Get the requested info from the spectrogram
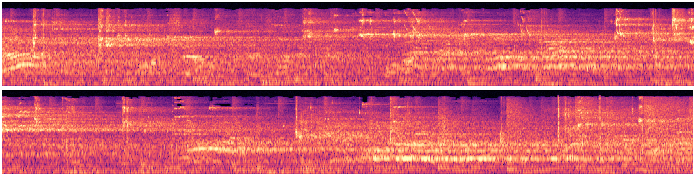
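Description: Basketball game sounds on a hardwood gym court: a ball bouncing with repeated sharp strikes, and players' voices, under background music.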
